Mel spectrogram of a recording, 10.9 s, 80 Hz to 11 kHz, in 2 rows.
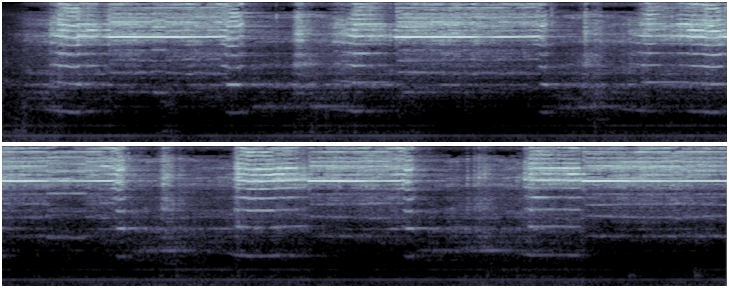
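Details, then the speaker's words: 2004 Lexus GX470, drum exposed, rear wheel turned by rotating the opposite tire: loud shrill squeal in waves, normally muffled by the drum; loose small spring found rubbing inside the drum parking brake. "let me show you first that squeak and you will probably hear it very loud because it was now it's exposed and it was muffled by the druming here in the tire"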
